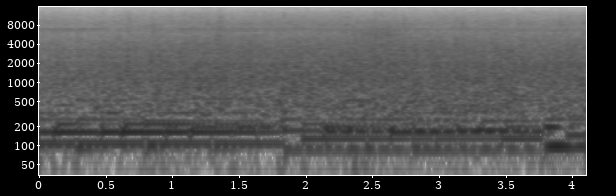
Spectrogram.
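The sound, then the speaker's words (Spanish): Water from the Cajuche spring, near Caño Cristales, flows in a steady, unbroken rush for a few seconds on a day of high cloud, an even hiss with a low droning hum underneath. No one speaks. “Bueno, este punto se llama el manantial del Cajuche, esta fuente hídrica.”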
